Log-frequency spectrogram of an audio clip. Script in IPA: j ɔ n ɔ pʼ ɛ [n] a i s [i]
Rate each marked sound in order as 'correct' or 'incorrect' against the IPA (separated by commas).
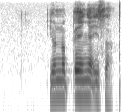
incorrect, incorrect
